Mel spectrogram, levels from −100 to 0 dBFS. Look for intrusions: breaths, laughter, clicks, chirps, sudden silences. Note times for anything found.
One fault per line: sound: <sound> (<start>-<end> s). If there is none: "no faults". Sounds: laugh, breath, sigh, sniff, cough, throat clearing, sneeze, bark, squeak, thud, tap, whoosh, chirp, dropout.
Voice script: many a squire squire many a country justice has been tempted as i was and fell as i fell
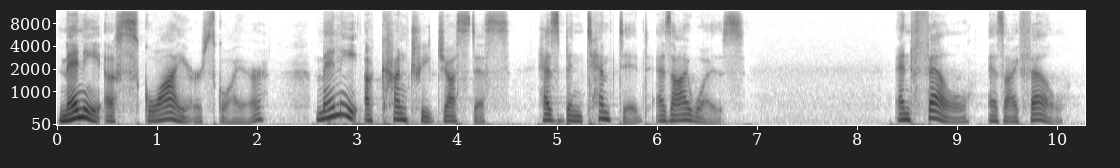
no faults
